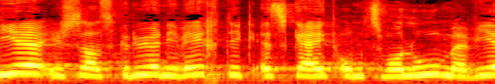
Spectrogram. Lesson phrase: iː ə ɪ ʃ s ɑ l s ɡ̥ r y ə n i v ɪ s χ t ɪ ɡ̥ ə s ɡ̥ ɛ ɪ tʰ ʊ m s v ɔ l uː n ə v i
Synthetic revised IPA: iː ə ɪ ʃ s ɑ l s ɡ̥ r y ə n i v ɪ χ t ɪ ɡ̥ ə s ɡ̥ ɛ ɪ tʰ ʊ m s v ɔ l uː m ə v i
